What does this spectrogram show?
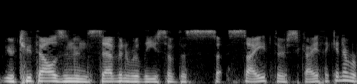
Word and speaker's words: The Scythe: 2007 release of the Scythe or Sky I can never pronounced that word right okay the S yeah we pronounce the scite but we're Italian the yeah that was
